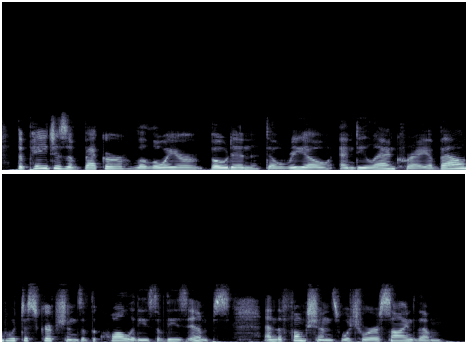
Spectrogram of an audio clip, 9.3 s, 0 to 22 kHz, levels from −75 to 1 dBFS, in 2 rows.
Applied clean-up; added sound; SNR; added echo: none; none; none; none.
